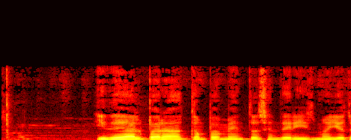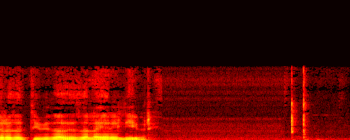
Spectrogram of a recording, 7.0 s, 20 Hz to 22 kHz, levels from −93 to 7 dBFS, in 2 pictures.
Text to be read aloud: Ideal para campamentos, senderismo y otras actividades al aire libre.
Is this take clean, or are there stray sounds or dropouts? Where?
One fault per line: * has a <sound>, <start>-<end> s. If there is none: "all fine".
all fine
